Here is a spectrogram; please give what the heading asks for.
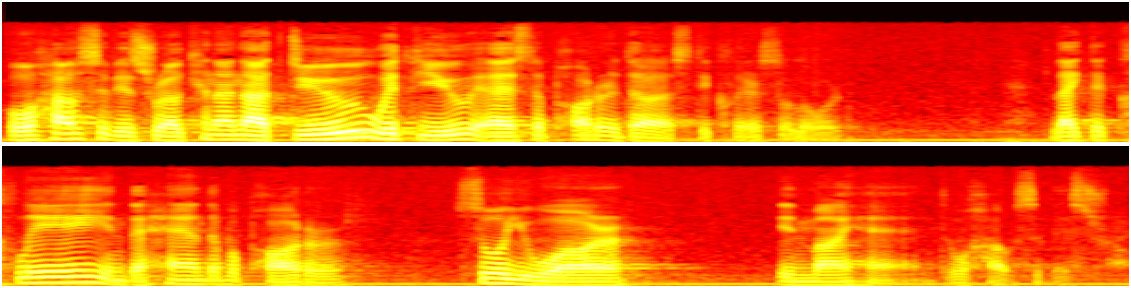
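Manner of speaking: soft, hushed reading that fades to a whisper; solemn scripture reading. Acted. Preacher reading Jeremiah to the congregation, hushed and reverent. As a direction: read the verse reverently, sinking low at the end.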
